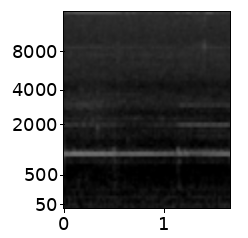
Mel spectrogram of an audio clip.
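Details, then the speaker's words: CVC Showcase video recorder after a new capstan drive belt and bearing work: steady playback tone wavers slightly in pitch with a faint shimmer. Owner suspects the capstan motor. Audio wow and flutter. "Okay, so we still have this problem with the uh wobble to the sound. that slight shimmer to the sound."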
